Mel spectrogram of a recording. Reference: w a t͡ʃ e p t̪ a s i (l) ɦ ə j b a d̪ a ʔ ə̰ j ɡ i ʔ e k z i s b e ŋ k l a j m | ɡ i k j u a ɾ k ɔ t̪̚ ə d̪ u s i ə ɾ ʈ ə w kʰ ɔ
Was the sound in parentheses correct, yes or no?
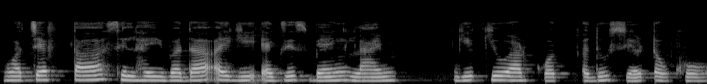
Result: yes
